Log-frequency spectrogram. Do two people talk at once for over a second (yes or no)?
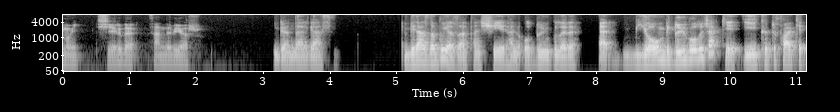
no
